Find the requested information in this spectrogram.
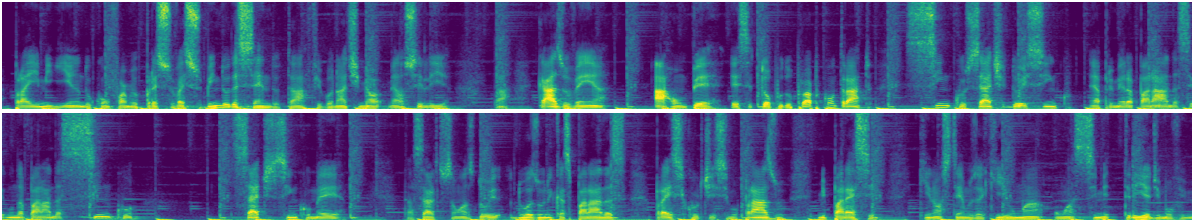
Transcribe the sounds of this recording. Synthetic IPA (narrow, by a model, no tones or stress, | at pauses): pɾaiɾmɪɡiɐ̃nd̪ʊkõfɔɾmɪʊpɾesʊvajsubĩnd̪od̪esẽnd̪ʊt̪afibonat͡ʃɪmmɪawsiliɐ | t̪a̰ | kazʊvẽjɐaɦõmpeɾesɪt̪opʊd̪ʊpɾɔpɾjʊkõnt̪ɾat̪ʊ̥sĩŋkʊsɛt͡ʃɪd̪ojsĩŋkʊ̥ɛɐpɾimejɾɐpa̰ɾad̪ɐseɡũnd̪ɐpaɾad̪ɐsĩŋkʊ | sɛt͡ʃɪ̥sĩŋkʊmejɐ | t̪asɛɾt̪ʊ̥sɐ̃w̃ɐzd̪od̪uɐzũnikɐspaɾad̪ɐspɾɐesɪ̥kuɾt͡ʃisimʊpɾazʊmɪpaɾɛsɪ | kɪnɔst̪ẽmʊzakiũmɐũmɐsimet̪ɾiɐd͡ʒɪmovim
